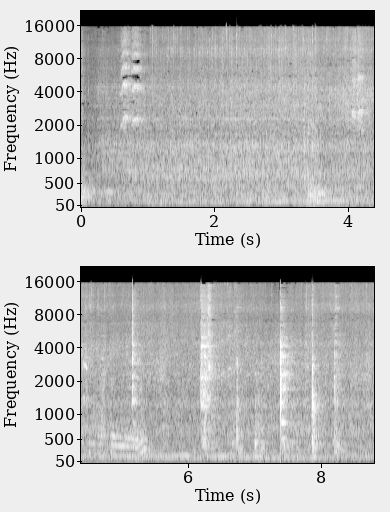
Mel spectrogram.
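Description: Potato cubes and curry leaves sizzling in hot oil in an aluminium pressure cooker, with a spoon stirring them and clicking against the pot a few times in the second half.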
